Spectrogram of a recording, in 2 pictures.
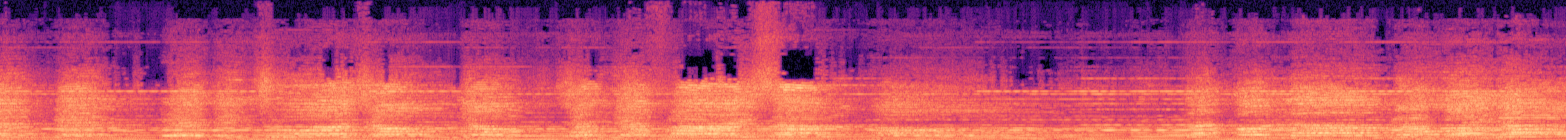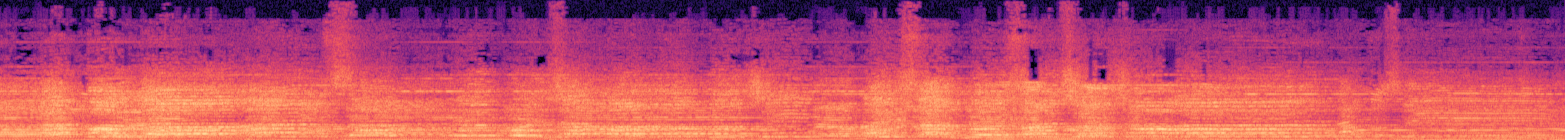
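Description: A church choir singing a Vietnamese Catholic Mass hymn with instrumental accompaniment, over a sustained bass line that changes every second or two.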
